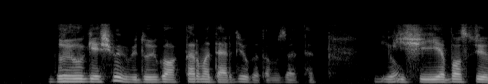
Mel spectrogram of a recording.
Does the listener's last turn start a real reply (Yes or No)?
No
